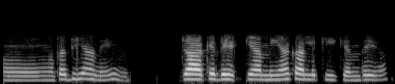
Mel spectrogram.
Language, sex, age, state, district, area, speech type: Punjabi, female, 30-45, Punjab, Tarn Taran, urban, conversation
